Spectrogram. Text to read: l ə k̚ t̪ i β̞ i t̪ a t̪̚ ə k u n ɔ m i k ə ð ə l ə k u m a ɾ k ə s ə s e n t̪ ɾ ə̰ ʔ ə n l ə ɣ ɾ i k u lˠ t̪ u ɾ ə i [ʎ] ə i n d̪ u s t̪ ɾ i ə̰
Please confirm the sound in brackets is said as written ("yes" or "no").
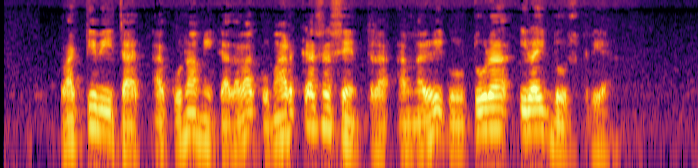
no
